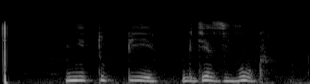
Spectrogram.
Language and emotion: Russian, angry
